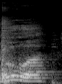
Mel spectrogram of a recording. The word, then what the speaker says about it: Rua: to know that then the brazilians pronounce their r's with a hoof sound so it's mauricio shogun hua plus 150 underdog versus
